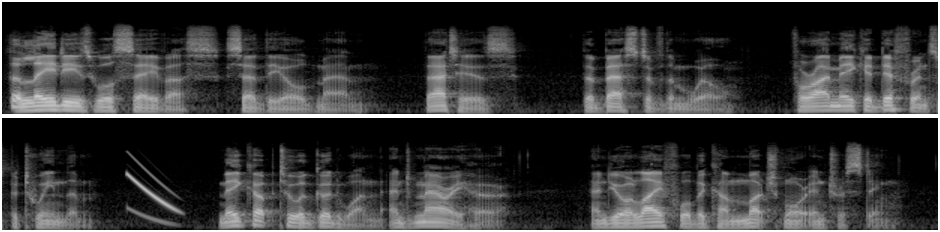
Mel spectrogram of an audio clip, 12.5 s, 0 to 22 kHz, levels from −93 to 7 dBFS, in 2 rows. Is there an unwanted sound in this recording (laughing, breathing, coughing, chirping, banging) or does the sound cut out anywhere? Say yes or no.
yes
